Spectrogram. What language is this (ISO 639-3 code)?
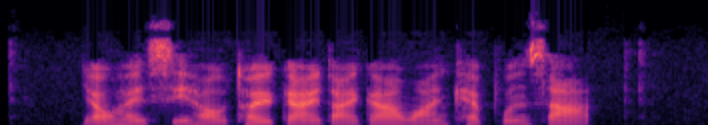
yue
